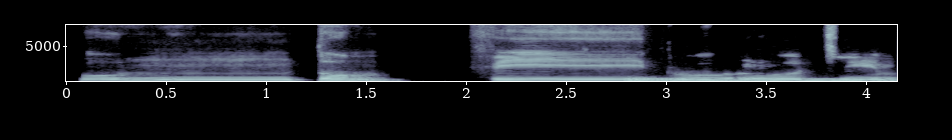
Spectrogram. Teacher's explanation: Walau kuntum nun sukun bertemu dengan huruf ta bacaan ikhfa dibaca samar-samar. Mim sukun bertemu dengan huruf fa bacaan idhar safawi dibaca jelas.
